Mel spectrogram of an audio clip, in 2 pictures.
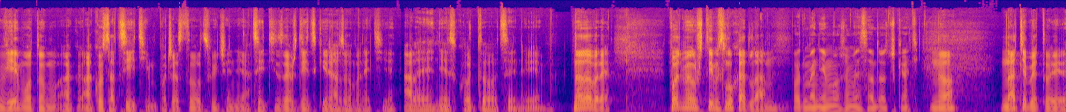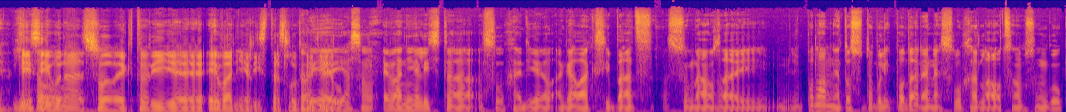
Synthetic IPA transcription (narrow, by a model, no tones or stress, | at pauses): ʋɪɛmɔt̪ɔma̰ka̰kɔsat͡siːcimpɔt͡ʃast̪ɔɦɔt͡sʋit͡ʃɛɲɪat͡siːcims̬avʒd̪it͡skinazɔmɾɛcɪɛ̰alɛɲɛskʊɔɾt̪ɔɔt͡sɛ̰ɲṵjɛ̰mnɔd̪ɔbɾɛ | pɔɟmɛuʃkt̪iːmsluxad̪laːmpɔɟmɛɲɛmʊɔʒɛmɛsad̪ɔt͡ʃkacnɔ | nacɛbɛt̪ɔjɛj̪isiunaːst͡ʃlɔʋɛkːt̪ɔɾiːjɛʔɛʋaɲɪɛlist̪aslut̪ɔajɛɪɛljasɔmɛʋaɲɪɛlist̪asluxaɟɪɛla̰ɡalaksibat͡ssuːnaɔzajʒɛpɔd̪lamɲat̪ɔsu̥t̪ɔbɔlipɔd̪aɾɛnɛːsluxad̪laːɔt̪samsuŋɡu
